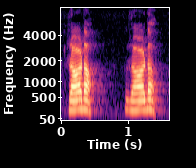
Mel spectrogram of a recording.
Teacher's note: ਜੀਭ ਤਾਲੂ ਨਾਲ ਛੂਹ ਕੇ ਫਟਕਵੇਂ ਨਾਲ ਹੇਠਾਂ ਮੁੜਦੀ ਹੈ, ਭਾਵ ਕਿ ਐਵੇਂ ਇੱਕੋ ਦਮ ਨੀਚੇ ਉੱਠਦੀ ਹੈ, ਤਾਂ ਉਹ ਫਟਕਮਾ।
